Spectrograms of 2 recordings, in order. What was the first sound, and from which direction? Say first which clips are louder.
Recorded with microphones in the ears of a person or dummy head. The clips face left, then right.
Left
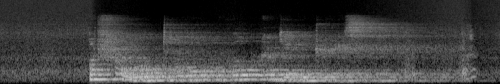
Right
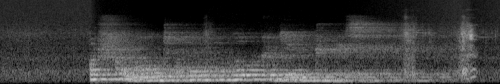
A woman speaking: left 2 dB; 40° left (ahead or behind).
